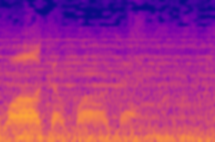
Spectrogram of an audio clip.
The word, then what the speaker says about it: Wagga Wagga: an accent thing then i would pronounce single g as wagga wagga to jesus wagga wagga i don't know how else to say it the g sound like ga why why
